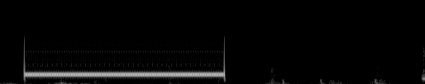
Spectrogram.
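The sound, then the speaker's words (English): A steady telephone dial tone hums loudly for about two seconds as a call is placed to the speaker's father, then cuts off abruptly, followed by a few faint clicks and soft handling noises. “Let's call my dad.”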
